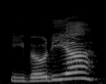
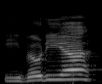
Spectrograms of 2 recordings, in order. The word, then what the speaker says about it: Evodia: 2014 it is from evo dia alto venom at least it's how I think you pronounce all of it it's a alt OVI n um and then evo dia evo dia here's the bottle very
